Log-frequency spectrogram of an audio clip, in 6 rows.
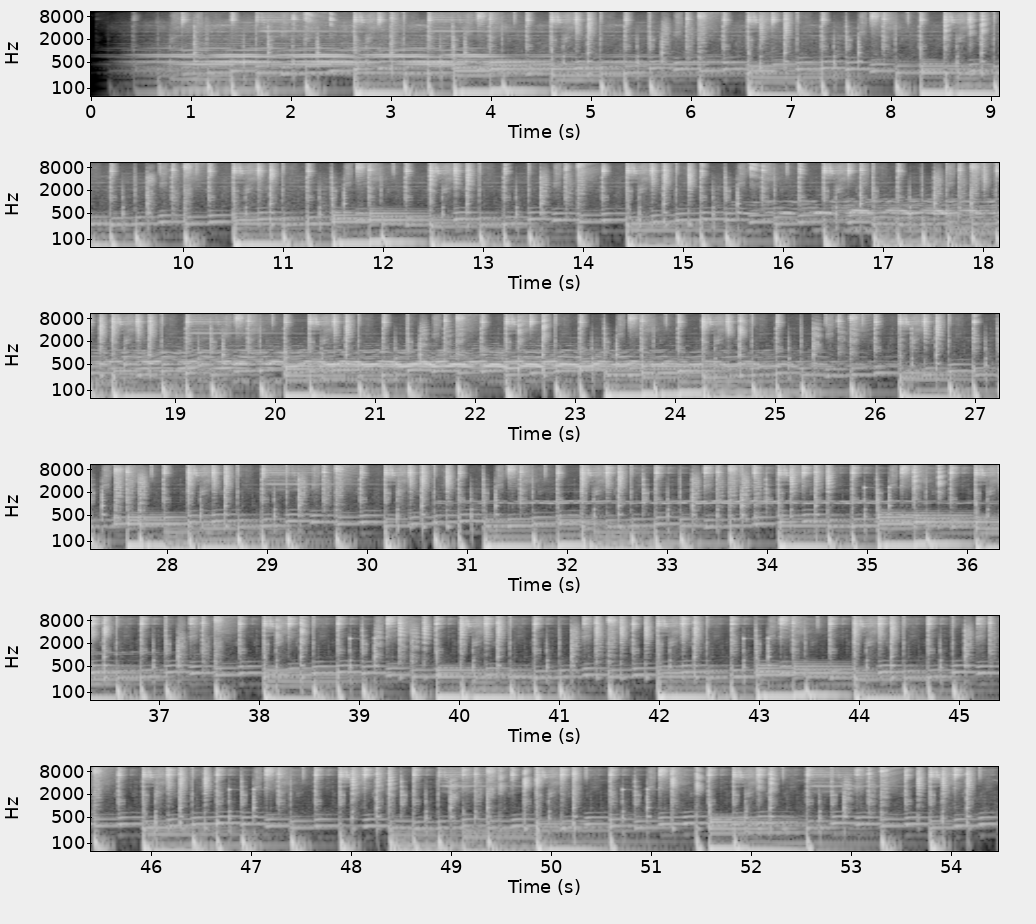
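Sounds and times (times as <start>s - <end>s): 
keyboard music: 0.1s - 54.4s.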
